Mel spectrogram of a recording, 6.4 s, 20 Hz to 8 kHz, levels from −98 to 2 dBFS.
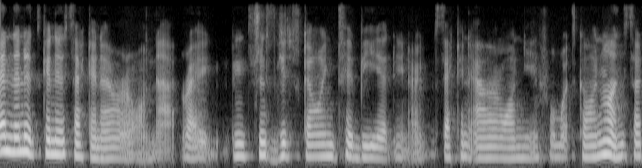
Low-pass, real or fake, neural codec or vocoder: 7.2 kHz; fake; autoencoder, 22.05 kHz, a latent of 192 numbers a frame, VITS, trained on one speaker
